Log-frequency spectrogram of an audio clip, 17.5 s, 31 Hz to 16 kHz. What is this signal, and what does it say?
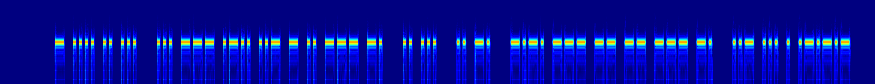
Morse code, heard as a keyed tone, about 20 wpm, 700 Hz. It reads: THIS SOLUTION IS IN COMMON USE.
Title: Sentences from Top 1300 Words 20wpm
